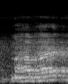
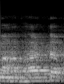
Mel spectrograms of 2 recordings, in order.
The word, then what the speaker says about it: Mahabharat: tell you in fact we try to equate the pronunciation also the way they they pronounced and therefore Ramayan become Ramayana for us. Mahabharat become Mahabharata for for us. Yog become yoga for us.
